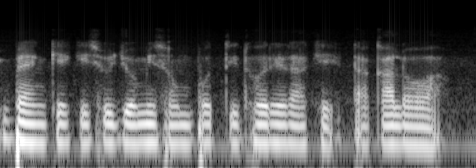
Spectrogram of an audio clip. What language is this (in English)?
Bangla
